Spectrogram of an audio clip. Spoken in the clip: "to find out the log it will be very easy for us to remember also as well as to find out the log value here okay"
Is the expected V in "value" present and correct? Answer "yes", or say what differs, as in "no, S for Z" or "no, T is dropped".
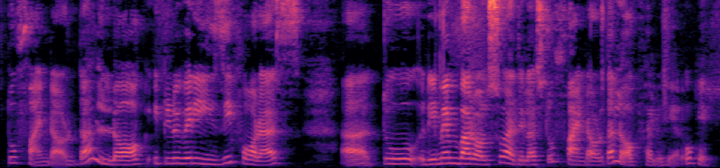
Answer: no, F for V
